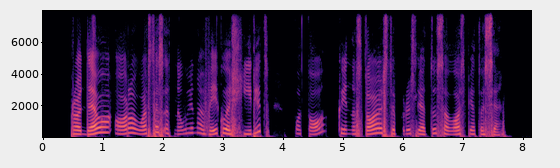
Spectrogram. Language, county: Lithuanian, Vilnius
